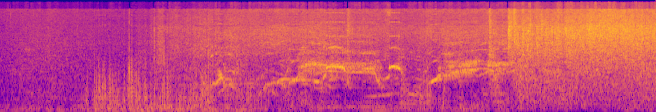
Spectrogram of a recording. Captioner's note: lava exploding; people screaming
